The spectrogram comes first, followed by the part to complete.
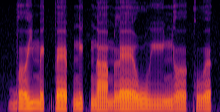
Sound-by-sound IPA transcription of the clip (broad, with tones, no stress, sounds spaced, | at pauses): b ɤː˩˧ j m e˧˩ k̚ p ɛː˧˩ p̚ n i˧ k̚ n aː˩ m l ɛː˩˧ w ʋ iː˩ ɲ ɤː˧ k u˩˧ ə̯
